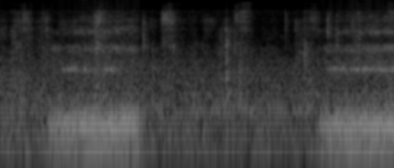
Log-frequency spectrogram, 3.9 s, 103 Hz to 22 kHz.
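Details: Sleeping sounds of French Bulldog puppies aged three weeks, born 1/10/25, in a whelping box: a long raspy rumble, a pause of about two seconds, then another snore beginning, with a faint steady tone in the room.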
